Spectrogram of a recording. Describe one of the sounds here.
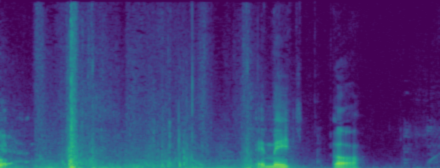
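Cartoonish fighting sounds clash and thud in quick bursts.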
